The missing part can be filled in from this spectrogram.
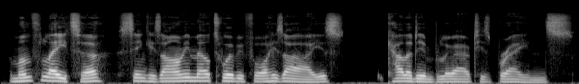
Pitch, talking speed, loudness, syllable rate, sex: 135 Hz, 165 wpm, -17 LUFS, 4.5 syllables/s, male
